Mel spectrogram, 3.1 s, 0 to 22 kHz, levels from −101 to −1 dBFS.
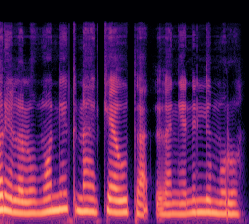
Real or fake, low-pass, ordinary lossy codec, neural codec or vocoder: fake; 14.4 kHz; none; codec, 32 kHz, 1.9 kbps, SNAC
